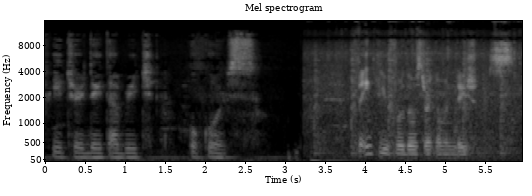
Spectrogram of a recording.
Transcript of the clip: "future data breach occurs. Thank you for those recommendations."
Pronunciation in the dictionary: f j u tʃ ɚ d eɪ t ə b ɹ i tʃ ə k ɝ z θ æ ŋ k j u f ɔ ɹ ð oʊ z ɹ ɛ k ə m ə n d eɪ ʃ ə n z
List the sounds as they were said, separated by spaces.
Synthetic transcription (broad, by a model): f j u tʃ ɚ d eɪ t ə b ɹ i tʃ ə k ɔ s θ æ ŋ k j u f ɔ ɹ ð oʊ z ɹ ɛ k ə m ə n d eɪ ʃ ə n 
